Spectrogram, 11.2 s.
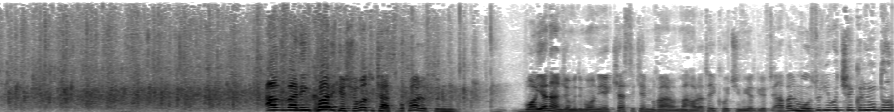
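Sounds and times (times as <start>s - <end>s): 
audience applause: 0.0s - 6.3s
speech: 3.4s - 5.8s, 6.6s - 11.1s.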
